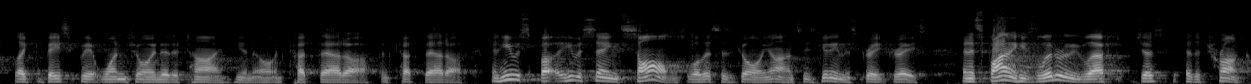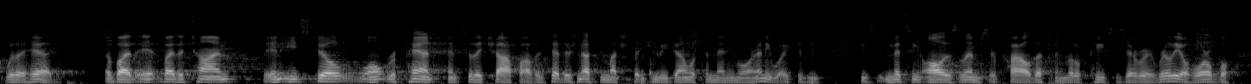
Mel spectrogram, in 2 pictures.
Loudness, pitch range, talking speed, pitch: -30 LUFS, 110-135 Hz, 225 wpm, 120 Hz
